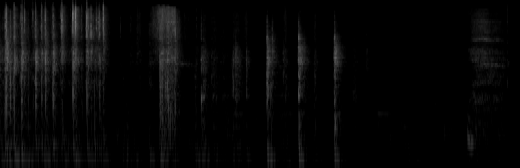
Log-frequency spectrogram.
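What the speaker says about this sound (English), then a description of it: "let me just shuffle these real quick" Tarot cards are shuffled in rapid bursts of crisp riffling and tapping, close and fairly quiet, with pauses between runs and brief soft voice sounds.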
